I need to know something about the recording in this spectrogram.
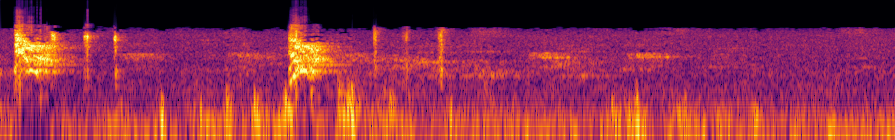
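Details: Lady, a red sable longhair Chihuahua puppy, gives a sharp high bark near the start and a louder yappy burst about a second and a half in, with softer scuffles and low household rumble between.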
